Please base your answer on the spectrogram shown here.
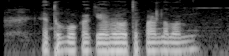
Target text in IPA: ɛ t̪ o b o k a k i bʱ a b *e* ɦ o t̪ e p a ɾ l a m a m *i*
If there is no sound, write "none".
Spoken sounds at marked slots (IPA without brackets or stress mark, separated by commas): e, i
